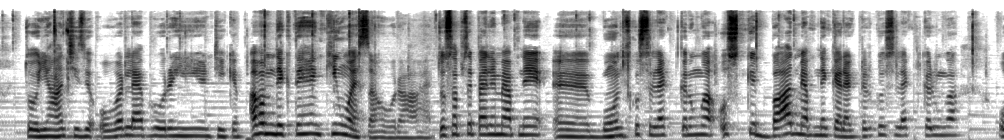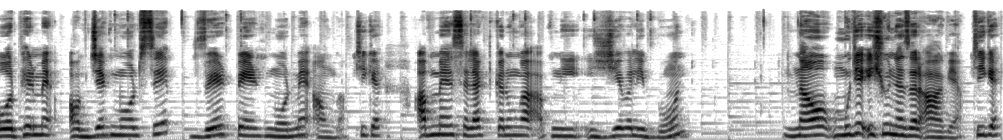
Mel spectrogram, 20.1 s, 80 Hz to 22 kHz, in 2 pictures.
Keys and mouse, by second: 0.7 r, 2.8 Tab, 3.2 Tab, 4.4 click, 5.9 click, 7.8 shift+click, 8.9-9.3 drag, 11.3-12.7 drag, 13.0 middle click, 13.4 click, 14.7-15.3 drag, 16.0-17.2 drag, 17.7 click, 19.3 click.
